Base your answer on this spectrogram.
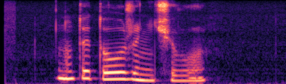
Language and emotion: Russian, sad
